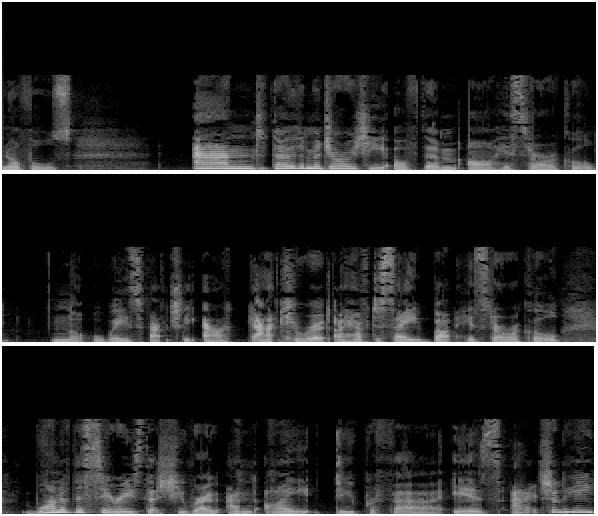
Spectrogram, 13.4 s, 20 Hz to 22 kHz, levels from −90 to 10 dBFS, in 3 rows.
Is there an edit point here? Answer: no; 0 cuts

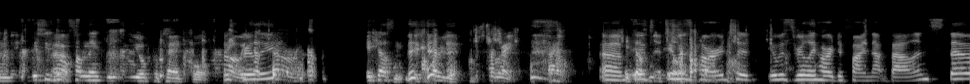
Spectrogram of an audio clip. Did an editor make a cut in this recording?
yes; 1 cut; at 2.2 s

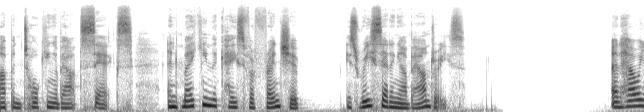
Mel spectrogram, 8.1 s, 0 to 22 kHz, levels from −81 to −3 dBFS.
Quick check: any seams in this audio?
no; 0 cuts

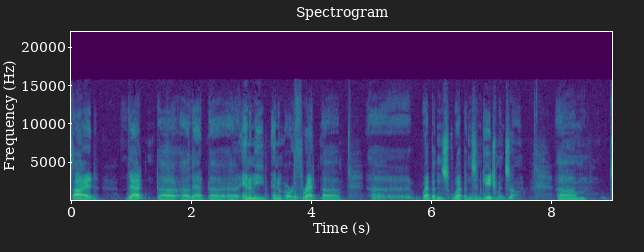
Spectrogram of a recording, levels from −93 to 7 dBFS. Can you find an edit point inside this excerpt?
yes; 1 cut; at 7.9 s

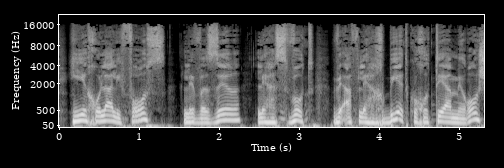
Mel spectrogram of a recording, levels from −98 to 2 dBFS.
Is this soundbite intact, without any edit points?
yes; 0 cuts

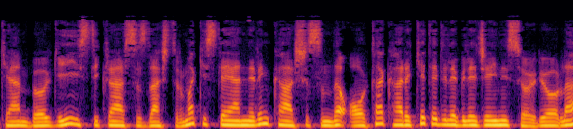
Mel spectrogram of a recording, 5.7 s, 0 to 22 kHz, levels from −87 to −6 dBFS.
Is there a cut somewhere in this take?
no; 0 cuts

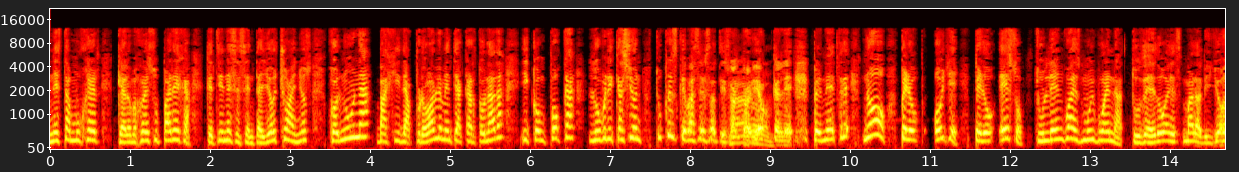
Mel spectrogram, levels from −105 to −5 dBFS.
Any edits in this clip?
no; 0 cuts

